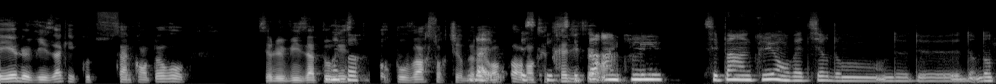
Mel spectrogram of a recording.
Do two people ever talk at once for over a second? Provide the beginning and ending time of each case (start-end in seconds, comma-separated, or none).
4.7-6.1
